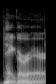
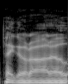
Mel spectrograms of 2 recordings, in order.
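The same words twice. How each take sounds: First: The vowels are flattened, in a Midwestern style. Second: The vowels are full, in an Italian style. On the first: "the vowels get flattened, and so is Pegararo" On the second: "In Italy, it's more Pegararo"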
